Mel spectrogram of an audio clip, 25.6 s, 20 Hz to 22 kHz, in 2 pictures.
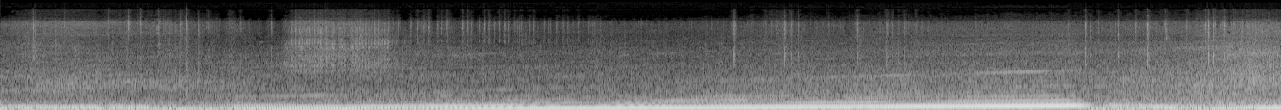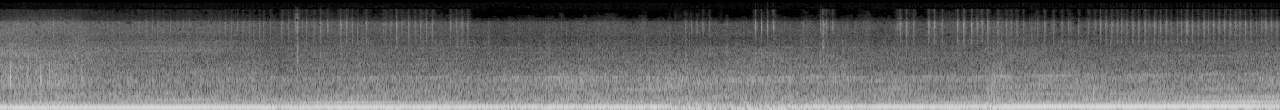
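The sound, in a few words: Nissan 350Z engine accelerating while merging onto freeway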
